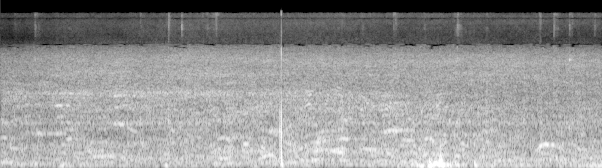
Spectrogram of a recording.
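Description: Faint background voices talking over a steady outdoor hiss, with a sharp click a little before the three-second mark and a dull low thump about four seconds in.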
